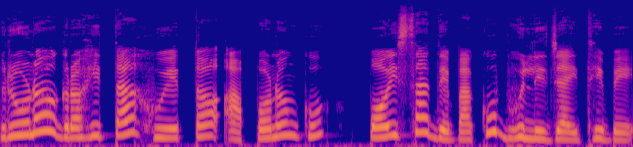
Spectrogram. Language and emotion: Odia, neutral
